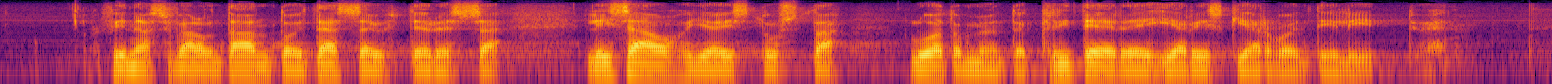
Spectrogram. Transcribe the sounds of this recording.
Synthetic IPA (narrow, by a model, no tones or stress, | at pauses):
finɑsːiʋɑlunt̪ɑɑnt̪o̞jt̪æsːæyht̪eyɥdesːælisæohjɑist̪ust̪ɑ | luot̪omyønt̪økrit̪eːreihijɑriskiɑ̰rʋo̞̰int̪ḭːlḭːt̪ːy̥en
